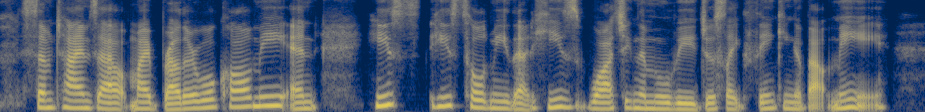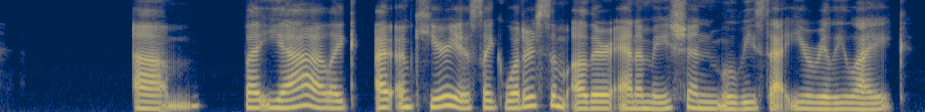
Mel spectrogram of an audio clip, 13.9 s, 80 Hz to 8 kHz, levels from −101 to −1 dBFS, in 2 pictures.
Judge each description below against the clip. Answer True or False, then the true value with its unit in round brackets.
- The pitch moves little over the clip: False (4.0 semitones)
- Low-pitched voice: False (190 Hz)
